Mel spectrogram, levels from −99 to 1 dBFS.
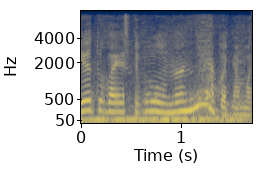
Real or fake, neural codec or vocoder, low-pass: fake; codec, 44.1 kHz, 1.7 kbps, Pupu-Codec; 7.2 kHz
